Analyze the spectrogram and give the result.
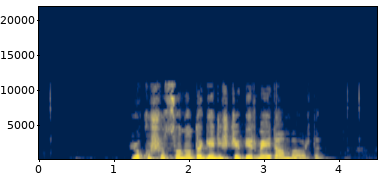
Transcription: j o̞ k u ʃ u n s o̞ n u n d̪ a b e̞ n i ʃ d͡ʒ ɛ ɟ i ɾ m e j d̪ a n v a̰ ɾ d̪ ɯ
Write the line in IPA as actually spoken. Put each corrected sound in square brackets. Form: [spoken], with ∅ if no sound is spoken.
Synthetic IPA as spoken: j o̞ k u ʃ u n s o̞ n u n d̪ a [ɟ] e̞ n i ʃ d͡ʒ ɛ [b] i ɾ m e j d̪ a n v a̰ ɾ d̪ ɯ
